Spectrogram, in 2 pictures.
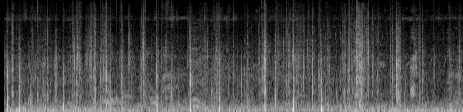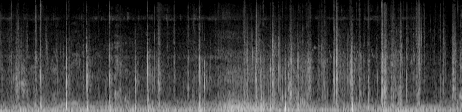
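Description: A basketball dribbled on an asphalt court: repeated sharp, irregular thuds of the ball hitting the ground, mixed with sneaker steps.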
